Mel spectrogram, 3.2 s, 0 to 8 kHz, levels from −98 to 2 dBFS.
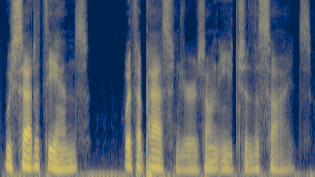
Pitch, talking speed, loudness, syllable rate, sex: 95 Hz, 245 wpm, -22 LUFS, 5.9 syllables/s, male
